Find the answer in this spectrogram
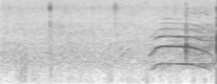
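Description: A short, shrill, high-pitched shout about one and a half seconds in. It rises at the start and is then held, over faint outdoor background.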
